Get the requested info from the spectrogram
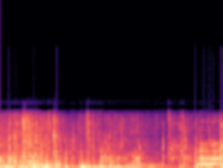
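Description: A man groaning in pain after being hit in the groin.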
